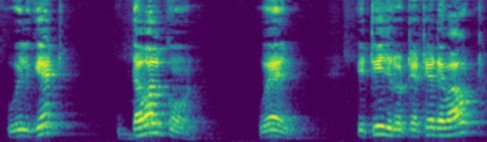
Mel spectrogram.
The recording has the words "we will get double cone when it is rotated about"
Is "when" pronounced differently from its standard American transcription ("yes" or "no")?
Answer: no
